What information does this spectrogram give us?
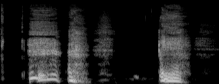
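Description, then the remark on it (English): A voice imitates a woman, the character Rootin' Tootin' Judy lying on the ground, gasping for breath: three strained, ragged gasps in quick succession with a brief pause before the last, fairly loud with no other speech. “Um, and yeah, you see, you see, uh, Rootin' Tootin' Judy's like gasping, like on the ground, like,”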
